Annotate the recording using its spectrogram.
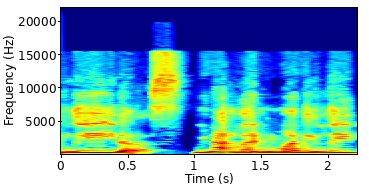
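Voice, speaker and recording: The voice is animated and somewhat breathy, with very wide pitch swings. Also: woman. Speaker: career coach. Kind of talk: livestream talk. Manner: fast.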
